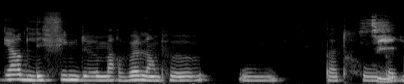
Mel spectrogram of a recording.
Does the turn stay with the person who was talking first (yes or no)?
no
